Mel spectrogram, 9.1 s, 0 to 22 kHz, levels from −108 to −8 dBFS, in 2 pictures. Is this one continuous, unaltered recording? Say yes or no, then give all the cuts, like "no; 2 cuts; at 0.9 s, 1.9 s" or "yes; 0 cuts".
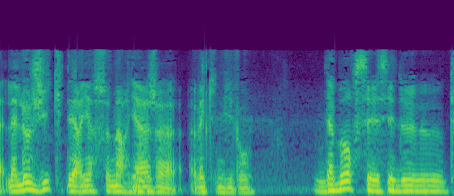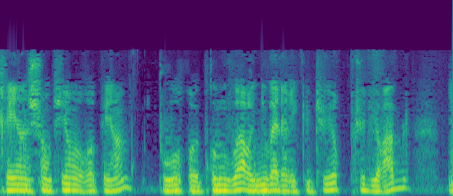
yes; 0 cuts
